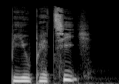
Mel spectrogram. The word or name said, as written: biopati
